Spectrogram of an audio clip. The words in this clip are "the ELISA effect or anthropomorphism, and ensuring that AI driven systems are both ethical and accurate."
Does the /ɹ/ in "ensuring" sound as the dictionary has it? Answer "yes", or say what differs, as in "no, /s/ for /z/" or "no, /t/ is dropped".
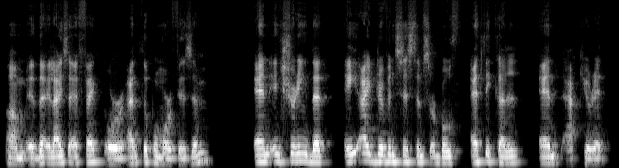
yes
